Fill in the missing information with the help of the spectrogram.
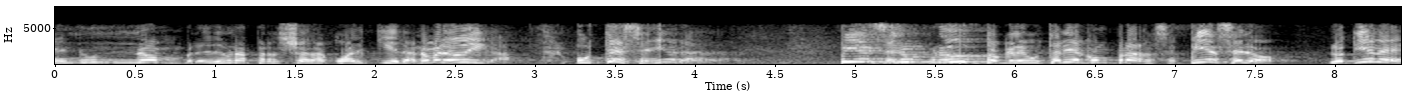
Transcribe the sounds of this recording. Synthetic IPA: enunːõ̞mbɾeðeunapeɾso̞nakwalkje̞ɾano̞me̞lo̞ðiɣa̰ | ust̪eseɲo̞ɾa̰ | pje̞nseːnumpɾo̞ðuk̚t̪o̞k̬e̞leɣust̪aɾiako̞mpɾaɾsepje̞nselo̞ | lo̞t̪je̞ne

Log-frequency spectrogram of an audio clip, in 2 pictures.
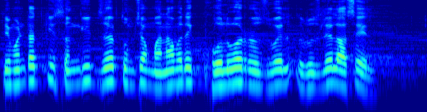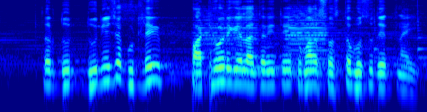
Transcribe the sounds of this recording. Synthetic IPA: t̪em̤əɳt̪at̪kiːsəŋɡiːt̪̚d͡zəɾt̪umt͡ɕjamənaməd̪ʱːjekʰolʋəɾd͡zʋeɾud͡zlelaəsel | t̪əɾd̪ud̪unijat͡ɕjakuʈʰleɦiːpaʈʰiʋəɾɡʱelat̪əɾiːt̪et̪um̤alasʋəst̪əbəsuːd̪et̪naɦḭ

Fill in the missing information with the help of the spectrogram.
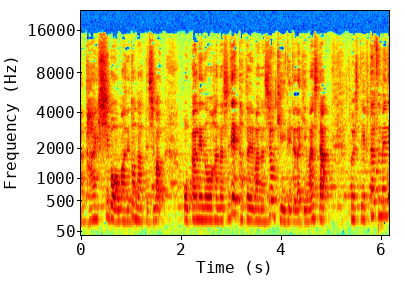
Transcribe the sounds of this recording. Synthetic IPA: t̪ʰaiɕibo̞ːmad̪e̞t̪o̞nat̪ːe̞ɕimaɯ̟ | okane̞no̞ːɦanaɕid̪e̞t̪at̪o̞e̞banaɕio̞kʲiːt̪e̞it̪ad̪akʲimaɕi̥t̪a | so̞ɕi̥t̪e̞ɸɯ̟̥t̪at͡sɨme̞d̪

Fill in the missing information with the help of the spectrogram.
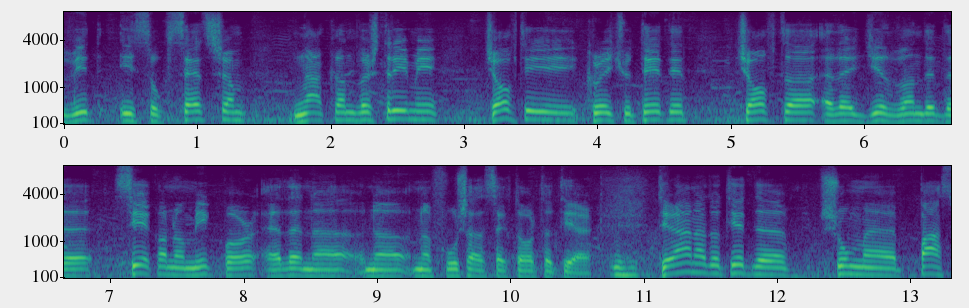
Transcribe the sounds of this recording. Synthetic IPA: vit̪isuksɛsʃəm | ŋɡakənd̪vəʃt̪ɾimi | t͡ʃɔft̪ikɾyɛt͡ʃyt̪ɛt̪̬it̪ | t͡ʃɔft̪əɛðɛɟiθvɛnd̪it̪̬ɛ | siɛkɔnɔmik̚pɔɾɛðɛənəfuʃaðɛsɛk̚t̪ɔɾt̪ət̪jɛɾt̪iɾanad̪ɔt̪əjɛt̪ə | ʃumɛpas

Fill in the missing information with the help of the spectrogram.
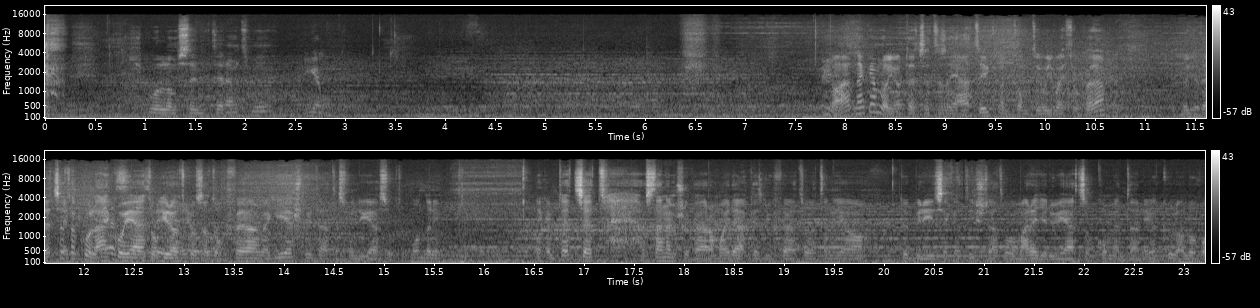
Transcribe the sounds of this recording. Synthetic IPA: ʒɡolːomsɛɾyt̪ːɛɾɛmt̪mi | iɡ | nɒɦat̪nɛkɛmnɒɟo̞nt̪ɛt̪sːɛt̪ːɛzɒjaːt̪eːknɛmt̪uomt̪øːho̞ɟvɒct̪o̞kʋɛlɛ | d̪ɛocʰɒt̪ɛt̪sːɛt̪ːɒkːo̞rlaːjkojaːt̪okiɾɒt̪ko̞zɒt̪o̞kfɛlmɛɡeːjɛʃmit̪ɛɦaːt̪ɛst̪mind̪iɡɛlso̞k̚t̪ukmo̞nd̪ɒni | nɛkɛmt̪ɛt̪sɛt̪ː | ɒst̪aːnːɛmʃo̞kaːɾɒmɒjd̪ɛlkɛzɟykfɛlt̪ølt̪ɛniɒ | t̪øbːiɾeːsɛkɛt̪iʃt̪ɛɦat̪hoɒlmaːɾɛɟɛd̪yːjaːt̪so̞kːo̞mːɛnt̪aːlneːlkylɒlov

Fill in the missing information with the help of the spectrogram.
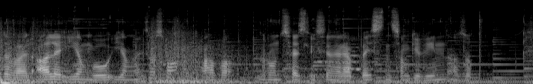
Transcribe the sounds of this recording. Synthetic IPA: dəvaɪlʔa̰ləʔɪɐɡŋ̩tv̥oːʔɪɐɡŋ̩tɛtv̥asmaχn̩ʔaːbɐ | ɡʁʊntz̥ɛt͡slɪçz̥ɪndab̥ɛstn̩sʊmɡəvɪnənʔalzo

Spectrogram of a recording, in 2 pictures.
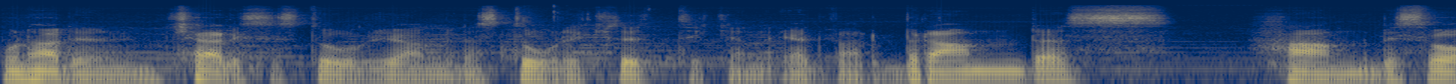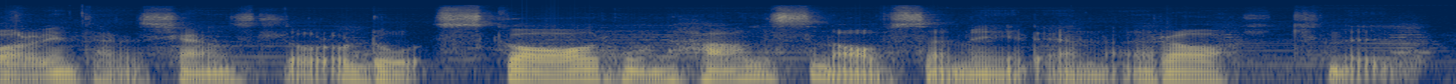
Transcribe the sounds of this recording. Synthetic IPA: hʊnhad̪ːəɛnɕæːɭeːkshɪst̪uːɾɪamɛd̪ɛnst̪uːɾakʰɾiːt̪ɪkənɛ̰d̪va̰ɖbɾand̪əs | hanbɛsvɑːɾad̪əɪnt̪əhɛnːəsɕɛnslʊ̰ɾʔɔ̰d̪ɔskɑːɾɦʊnhalsənʔa̰vsɛ̰jmeːd̪ɛ̰nɾɑːkʰːnḭː

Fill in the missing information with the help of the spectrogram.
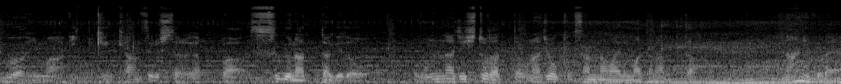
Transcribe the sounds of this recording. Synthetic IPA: ɯ̟βaimaikːẽŋkʲãɰ̃seɾɯ̟ɕi̥t̪aɾajapːa | sɨɡɯ̟nat̪ːake̞d̪o̞ | õnːaʑiçi̥t̪o̞d̪at̪ːao̞naʑio̞kʲakɯ̟sãnːnamaid̪e̞mat̪anat̪ːa | naɲ̟iko̞ɾḛ

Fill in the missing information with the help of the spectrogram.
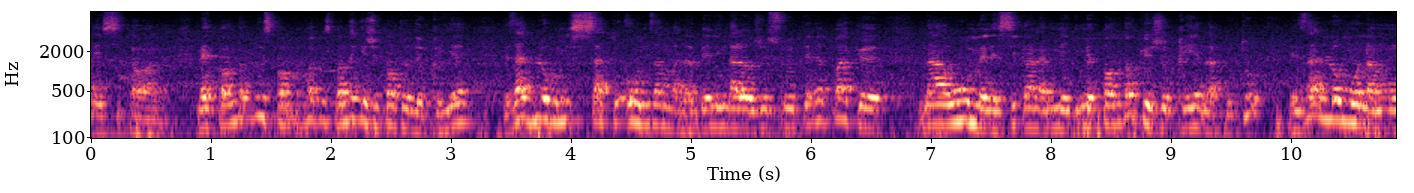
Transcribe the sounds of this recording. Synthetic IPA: lesikawa̰na̰ | mɛpɑ̃dɑ̃puspãpispɑ̃d̪ɑ̃k̬əʒətɑ̃t̪əd̪əpʁije | ezablɔkmisatojonzambalabeliŋɡalɔʁʒəsueteʁɛpwakə | nawumelesikanamĩŋɡimɛpɑ̃d̪ɑ̃kəʒəpʁijɛnakutuezalomonamo

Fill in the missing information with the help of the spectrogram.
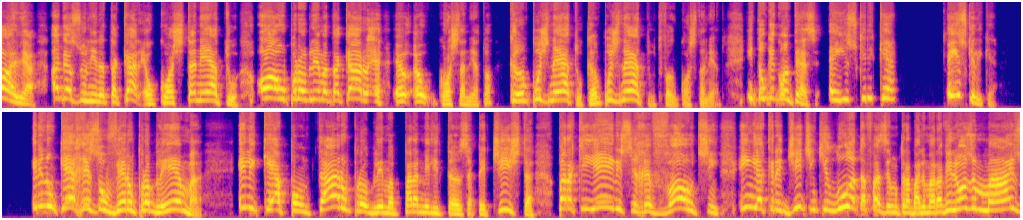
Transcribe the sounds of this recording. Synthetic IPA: ɔʎɐɐɡazulĩnɐt̪akaɾʊɛʊkɔʃt̪ɐnɛt̪ʊoʊpɾoblẽmɐt̪akaɾʊɛɛʊʔɛʊkɔʃt̪ɐnɛ̰t̪ʊa | kɐ̃pʊznɛt̪ʊkɐ̃mpʊznɛt̪ʊ̰fɐlɐ̃kɔ̰ʃt̪ɐ̰nɛ̰t̪ʊ̥ẽnt̪ɐ̃w̃ʊkɪakõnt̪ɛsɪ̥ɛisʊ̥kɪelɪkɛɾ | ɛisʊ̥kɪelɪkɛ̰ɾ | elɪnɐ̃w̃kɛɾʁezowveɾʊpɾoblẽmɐ̰ | elɪkɛɾapõnt̪aɾʊpɾoblẽmɐpaɾɐmilit̪ɐ̃siɐpet͡ʃiʃt̪ɐ̰paɾɐkɪelɪssɪʁevɔwt͡ʃẽj̃ẽakɾed͡ʒit̪ẽkɪlulɐt̪afazẽnd̪ʊ̃t̪ɾabaʎʊmaɾaviʎozʊmɐz

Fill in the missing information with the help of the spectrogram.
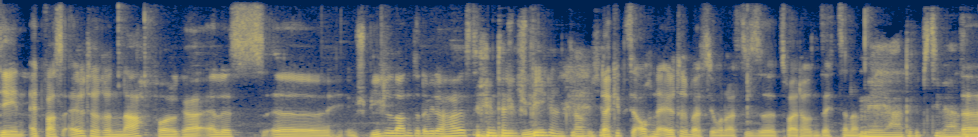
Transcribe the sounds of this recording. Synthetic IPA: d̥eːnʔɛtv̥asʔɛltəʁənːaːχfɔlɡɐʔɛlɪsɛːɪmʃpiːɡl̩lantoːdɐviːdeːɦaɪsthɪntɐdeːnʃpiːɡl̩nɡlaʊbəɪçdaːɡiːp̚tsjaːaʊxnəʔɛltəʁ̞əvɛɐzjoːnalsd̥iːzət͡sv̥aɪtʰaʊn̩tzɛçt͡seːnɐjajaːdaːɡiːp̚tsd̥ivɛɐzəɛː

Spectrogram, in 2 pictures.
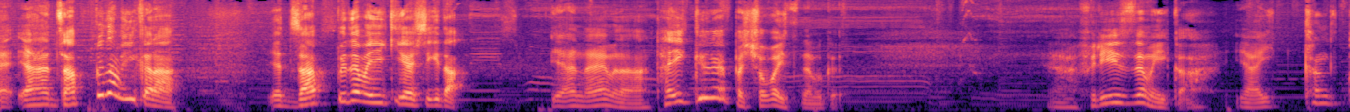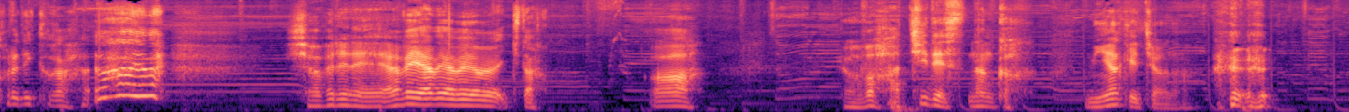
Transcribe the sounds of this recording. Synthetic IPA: ejazapːɯ̟d̪e̞mo̞iːkana | jad͡zapːɯ̟d̪e̞mo̞iːkʲiɡaɕi̥t̪e̞kʲi̥t̪a̰ | janajamɯ̟nat̪ʰaikɯ̟ːɡajapːaɕo̞bisɨnebo̞kɯ̟̰ | jaɸɯ̟ɾʲiːzɨd̪e̞mo̞iːka̰jaikʰːãŋkʰo̞ɾe̞d̪e̞ikːɯkaajabe | ɕabe̞ɾe̞nejaβejaβejaβejaβekʲi̥t̪a | a | jaβahat͡ɕid̪e̞sɨ̥nãŋkamʲiake̞t͡ɕa̰ɯ̟na̰

